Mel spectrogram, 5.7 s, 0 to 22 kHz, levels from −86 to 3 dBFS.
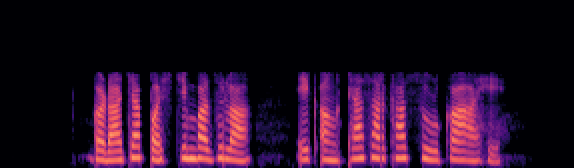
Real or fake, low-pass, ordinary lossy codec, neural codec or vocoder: real; 3.6 kHz; none; none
